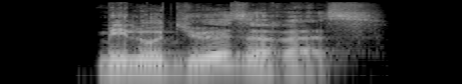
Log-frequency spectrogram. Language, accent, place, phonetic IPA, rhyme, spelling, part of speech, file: German, Germany, Berlin, [meloˈdi̯øːzəʁəs], -øːzəʁəs, melodiöseres, adjective, De-melodiöseres.ogg
- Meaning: strong/mixed nominative/accusative neuter singular comparative degree of melodiös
